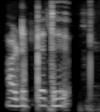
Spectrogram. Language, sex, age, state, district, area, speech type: Tamil, female, 18-30, Tamil Nadu, Erode, rural, read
